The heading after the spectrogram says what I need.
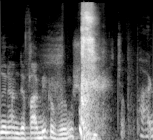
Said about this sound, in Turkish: Çok yaşa.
